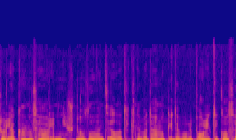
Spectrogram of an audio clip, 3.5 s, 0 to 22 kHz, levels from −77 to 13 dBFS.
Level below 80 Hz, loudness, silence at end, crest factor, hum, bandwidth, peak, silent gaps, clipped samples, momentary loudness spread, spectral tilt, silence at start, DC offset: -36 dBFS; -17 LUFS; 0 s; 8 dB; none; 14.5 kHz; -8 dBFS; none; under 0.1%; 4 LU; -7.5 dB/octave; 0 s; under 0.1%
